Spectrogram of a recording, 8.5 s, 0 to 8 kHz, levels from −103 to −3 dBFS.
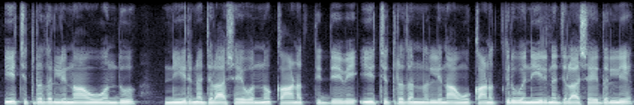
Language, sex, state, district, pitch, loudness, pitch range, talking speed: Kannada, male, Karnataka, Dharwad, 115 Hz, -14 LUFS, 110-120 Hz, 85 wpm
